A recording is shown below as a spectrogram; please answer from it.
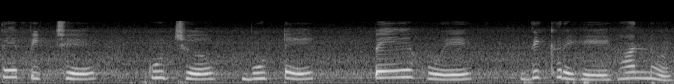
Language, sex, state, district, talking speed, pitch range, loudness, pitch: Punjabi, female, Punjab, Kapurthala, 80 wpm, 245-305 Hz, -17 LUFS, 265 Hz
